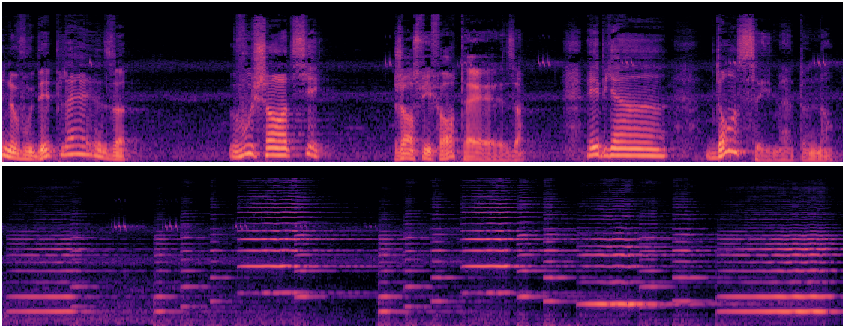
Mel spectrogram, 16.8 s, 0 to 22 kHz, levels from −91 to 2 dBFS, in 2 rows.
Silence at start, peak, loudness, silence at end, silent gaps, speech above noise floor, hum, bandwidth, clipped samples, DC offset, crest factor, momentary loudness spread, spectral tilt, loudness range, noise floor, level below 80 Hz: 0 s; -6 dBFS; -27 LUFS; 0 s; none; 31 dB; none; 16 kHz; under 0.1%; under 0.1%; 22 dB; 22 LU; -5 dB/octave; 9 LU; -56 dBFS; -48 dBFS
